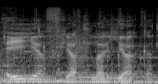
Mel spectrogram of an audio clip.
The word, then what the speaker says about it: Eyjafjallajökull: So, Daniel, the question everyone wants to ask you is, how do you pronounce the name of that Icelandic volcano? Eyjafjallajökull.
